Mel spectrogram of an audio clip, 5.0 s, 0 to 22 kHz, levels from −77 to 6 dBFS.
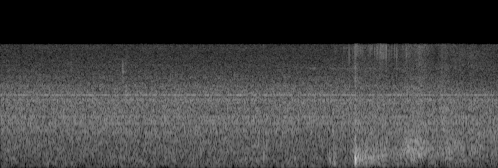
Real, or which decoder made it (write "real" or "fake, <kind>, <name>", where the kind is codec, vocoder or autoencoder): real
